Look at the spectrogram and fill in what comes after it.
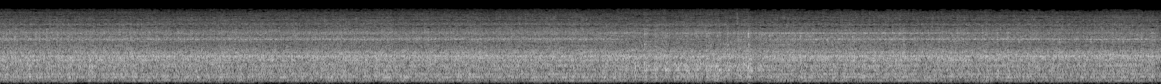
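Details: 2003 Saab 9-5 at even idle: steady raspy, mostly high-pitched metallic grind from the engine; source not yet pinned down.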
